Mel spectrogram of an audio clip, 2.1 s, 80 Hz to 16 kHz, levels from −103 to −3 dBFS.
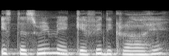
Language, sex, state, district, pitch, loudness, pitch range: Hindi, female, Assam, Hailakandi, 240 Hz, -13 LUFS, 225-255 Hz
